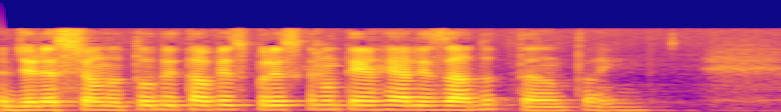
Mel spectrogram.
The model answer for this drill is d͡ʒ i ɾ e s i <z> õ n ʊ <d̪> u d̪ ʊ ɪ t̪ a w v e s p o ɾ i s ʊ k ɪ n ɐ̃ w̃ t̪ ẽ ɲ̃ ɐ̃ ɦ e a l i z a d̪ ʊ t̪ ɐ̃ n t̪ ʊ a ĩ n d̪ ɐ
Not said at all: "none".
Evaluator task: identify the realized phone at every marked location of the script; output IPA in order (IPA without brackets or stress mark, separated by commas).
none, t̪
